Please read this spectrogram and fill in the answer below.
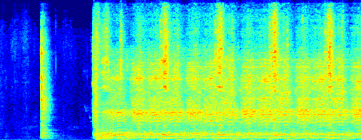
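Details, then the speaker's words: Barn-find Massey Ferguson tractor, sat for years, on battery: one click, then strong, even cranking at about three compressions a second with no hesitation. The starter turns the engine over fine. "come on baby yeah listening to him to turn the switch like that and it not even hesitate i know this thing's not gonna be too bad of a challenge to crank right up"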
